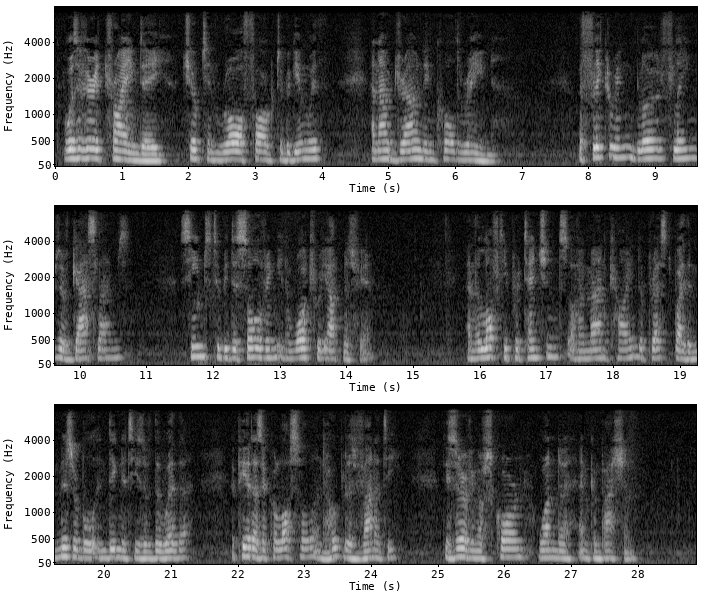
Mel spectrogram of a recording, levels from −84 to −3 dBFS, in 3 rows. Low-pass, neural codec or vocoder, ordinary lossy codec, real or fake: 7.2 kHz; none; Opus, 64 kbps; real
